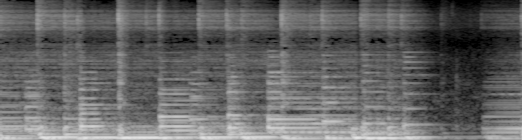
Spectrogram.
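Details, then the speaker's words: Vintage Marantz stereo receiver on aux input: jazz plays clean and full from each speaker, no distortion; audio output normal, though tone controls show static from dirty switches. "okay we have sound coming from each speaker and it sounds good it doesn't sound distorted or"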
